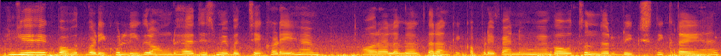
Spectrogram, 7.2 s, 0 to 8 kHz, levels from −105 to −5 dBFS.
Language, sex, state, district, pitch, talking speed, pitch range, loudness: Hindi, female, Punjab, Pathankot, 230 Hz, 200 wpm, 225-240 Hz, -15 LUFS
